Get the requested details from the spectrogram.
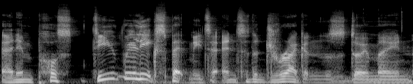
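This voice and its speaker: A man puts on a character voice with a fairly low pitch at a moderate pace. Faint music plays in the background. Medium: game stream.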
